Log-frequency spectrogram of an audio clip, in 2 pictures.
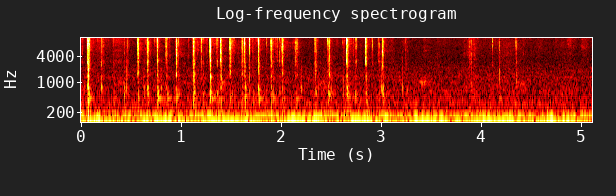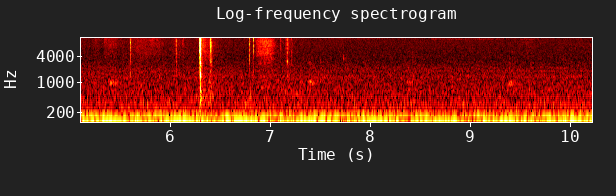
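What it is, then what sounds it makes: Laptop keyboard typing. Both hands type with their fingertips on a MacBook Pro keyboard, tapping its low-profile plastic keys set in a solid aluminum body. A rapid run of light, bright clicks fills the first few seconds, then the taps thin out to occasional keystrokes. A steady low hum runs underneath throughout.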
